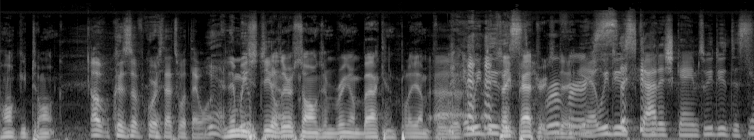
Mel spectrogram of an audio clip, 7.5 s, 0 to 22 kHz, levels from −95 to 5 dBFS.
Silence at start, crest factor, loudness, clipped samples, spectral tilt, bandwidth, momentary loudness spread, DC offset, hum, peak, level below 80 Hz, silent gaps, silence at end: 0 s; 18 dB; -27 LUFS; under 0.1%; -5.5 dB/octave; 16 kHz; 10 LU; under 0.1%; none; -8 dBFS; -40 dBFS; none; 0 s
